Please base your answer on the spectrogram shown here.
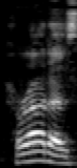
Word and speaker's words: Harada: You're pronouncing his name differently every time you say it. I've lost track of how many different ways you say it. It's Harada, and I'm sorry, okay?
